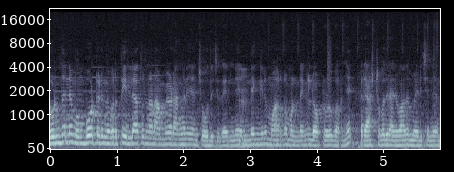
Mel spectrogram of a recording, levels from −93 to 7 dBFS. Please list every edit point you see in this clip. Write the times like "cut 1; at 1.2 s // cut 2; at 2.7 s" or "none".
cut 1; at 4.7 s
